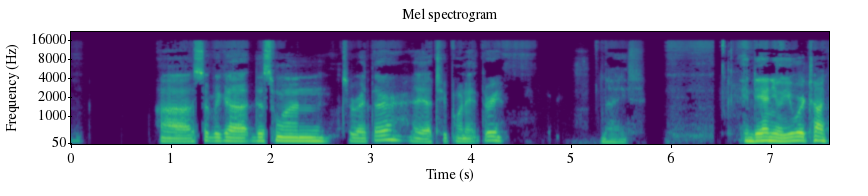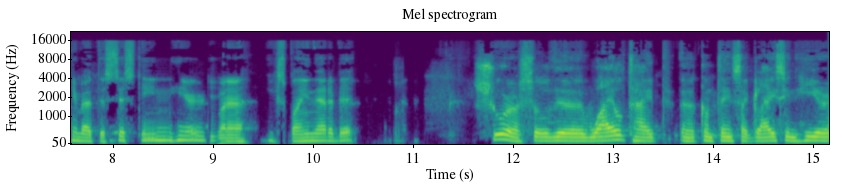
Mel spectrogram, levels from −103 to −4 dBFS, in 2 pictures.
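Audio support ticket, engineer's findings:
Held, slightly buzzy sound, 8.47–8.60 s. Short stall from a late packet: jitter buffer ran dry and the receiver stretched the last sound for 96 ms until the packet arrived. Playback resumed at the same point, nothing lost.

Abrupt forward jump, 8.93–8.97 s, near-seamless join. Skip ahead: around 70 ms of audio dropped while later audio was already queued. The two sides of the cut are spliced almost directly.

Brief fading buzz/hiss dropouts, 9.00–9.08 s and 9.17–9.25 s. Burst of packet loss, twice: consecutive packets lost or too late. Concealment extended and attenuated the last sound for about 55 ms and 52 ms respectively, then resumed with 60 ms missing.

Rougher, watery, duller sound, 9.12–14.72 s. Call bitrate drop: bandwidth estimate fell and the Opus encoder went from 32 to 17 kbps for the whole stretch. Coarser coding and reduced top end until the rate recovered.

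Drawn-out, slightly slow audio at unchanged pitch, 9.27–10.03 s. Jitter buffer slow-down: receiver repeated pitch periods and pause fragments, adding 67 ms and playing at 92% speed to rebuild its reserve.

Hurried-sounding audio at unchanged pitch, 12.94–14.47 s. Jitter buffer speed-up: buffer held excess audio, so the receiver trimmed short pitch-period pieces, roughly 100 ms in total, playing at 106% speed to cut latency.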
